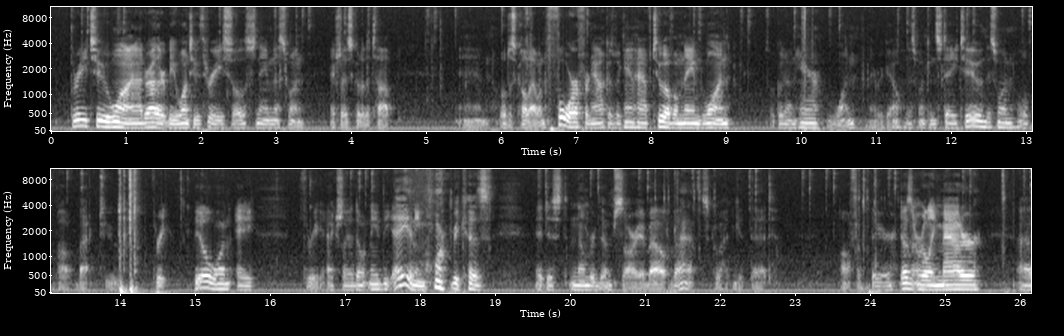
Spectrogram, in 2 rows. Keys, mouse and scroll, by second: 14.2 right click, 14.9-17.1 middle drag, 18.7 right click, 19.6 right click, 21.6 right click, 22.4 right click, 24.3 right click, 25.3 right click.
